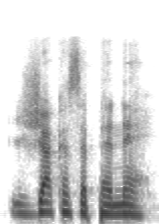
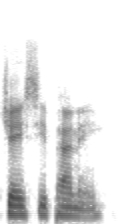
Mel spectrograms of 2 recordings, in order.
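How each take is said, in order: First: The first part is said like French Jacques. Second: The first part is said as two letters.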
